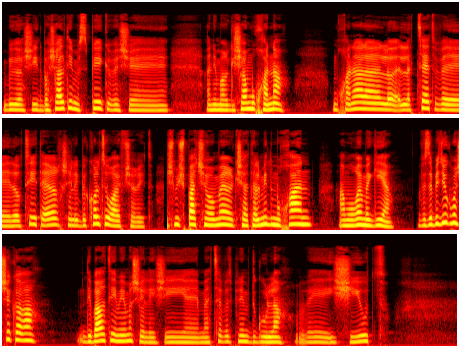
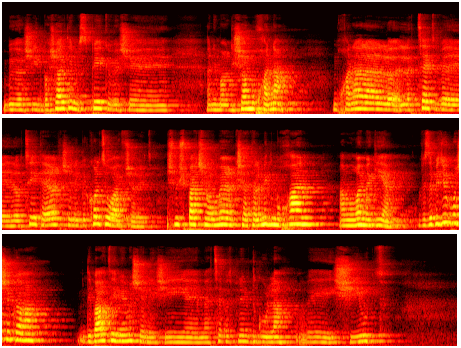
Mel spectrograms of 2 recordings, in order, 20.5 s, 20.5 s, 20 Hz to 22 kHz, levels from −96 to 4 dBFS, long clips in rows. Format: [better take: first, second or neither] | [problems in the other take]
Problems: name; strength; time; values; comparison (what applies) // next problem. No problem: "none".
first | room echo; noticeable; dies away in 0.9 s // off-mic speech; somewhat distant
